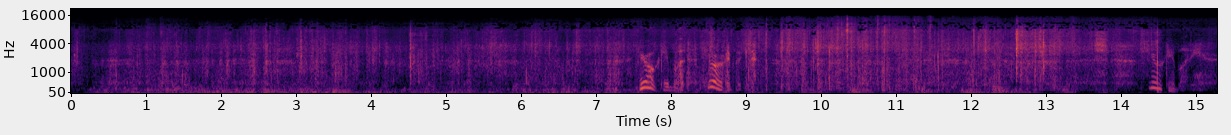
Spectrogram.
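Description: Footsteps swish and crunch through tall dry grass.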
